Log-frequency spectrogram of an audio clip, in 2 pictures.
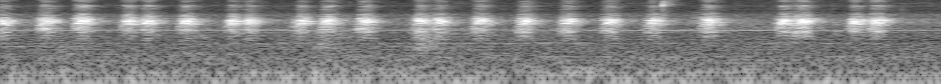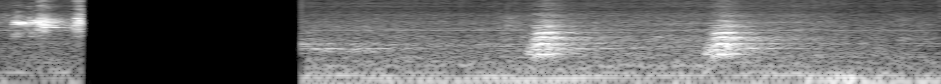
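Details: Red-vented bulbul (Pycnonotus cafer) chicks give a quick run of thin, high chirps, then, after a short break, two harsher squawks a second apart over low background noise.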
